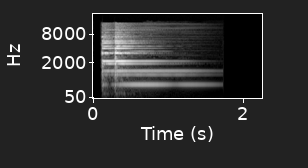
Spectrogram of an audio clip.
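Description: Notification-bell sound effect: a bright bell ding, two quick strikes that ring on and fade away over about a second and a half.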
